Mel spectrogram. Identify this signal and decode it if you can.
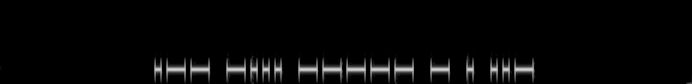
Morse code, heard as a keyed tone, about 23 wpm, 700 Hz. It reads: WB0TEU
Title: Speed Racing - USA Call Signs 20wpm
